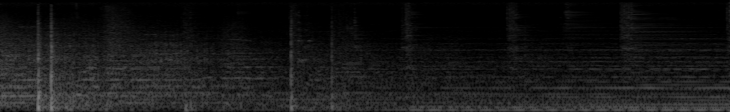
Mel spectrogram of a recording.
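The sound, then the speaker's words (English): Several sharp fireworks bangs crackle and pop, a quick double burst followed by scattered reports, over a steady murmur of crowd and background noise, as fireworks light up the night sky during celebrations of the Brooklyn Bridge opening. “Following this ceremonial crossing, speeches and other celebrations continue into the night when fireworks light up the sky.”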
